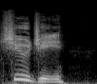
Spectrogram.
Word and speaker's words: cheugy: It's spelled C-H-E-U-G-Y, but it's pronounced choogee.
